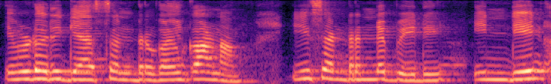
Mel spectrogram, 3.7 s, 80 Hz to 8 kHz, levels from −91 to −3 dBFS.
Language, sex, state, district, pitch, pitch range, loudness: Malayalam, male, Kerala, Kasaragod, 245 Hz, 230-265 Hz, -17 LUFS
